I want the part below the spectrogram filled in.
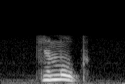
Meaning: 1. a polecat-like animal, which is white in winter and dark in summer 2. a long colored mouse
- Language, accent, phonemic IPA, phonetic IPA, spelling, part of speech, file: Armenian, Eastern Armenian, /d͡zəˈmuk/, [d͡zəmúk], ձմուկ, noun, Hy-ձմուկ.ogg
